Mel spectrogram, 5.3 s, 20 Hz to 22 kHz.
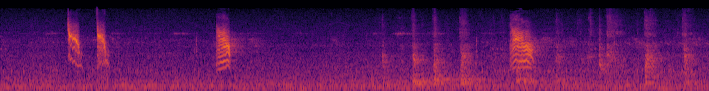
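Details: Sparrows at a Tenmangu shrine coming closer to get food, 9 October 2023: brief piercing chirps, a close pair then single ones spaced a second or more apart, against constant low noise.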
